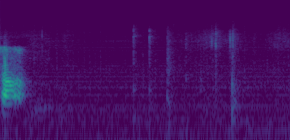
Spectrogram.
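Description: A voice over a phone line breaks off at the very start. It is followed by a few faint, scattered clicks, like typing on a computer keyboard.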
